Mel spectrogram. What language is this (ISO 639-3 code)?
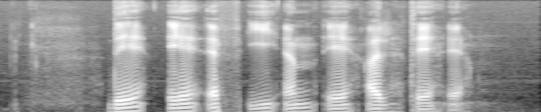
nor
